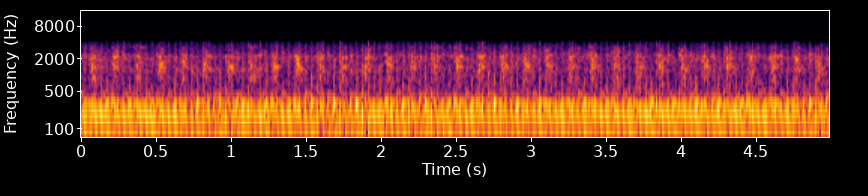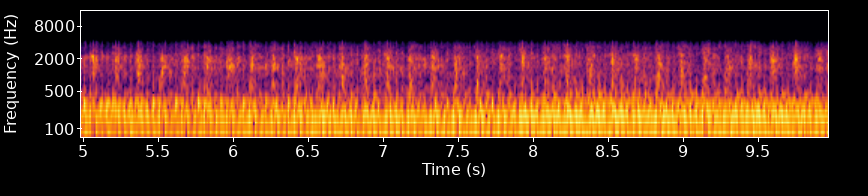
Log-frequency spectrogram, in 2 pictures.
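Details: 1997 Grand Am SE 2.4L, headers only, after 30 minutes of hot freeway driving and flooring it: steady fast ticking about three a second over a rough idle; oil light comes on below 1000 rpm; owner suspects a spun bearing.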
